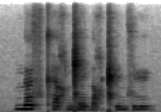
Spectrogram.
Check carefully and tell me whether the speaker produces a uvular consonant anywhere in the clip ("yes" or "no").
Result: yes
